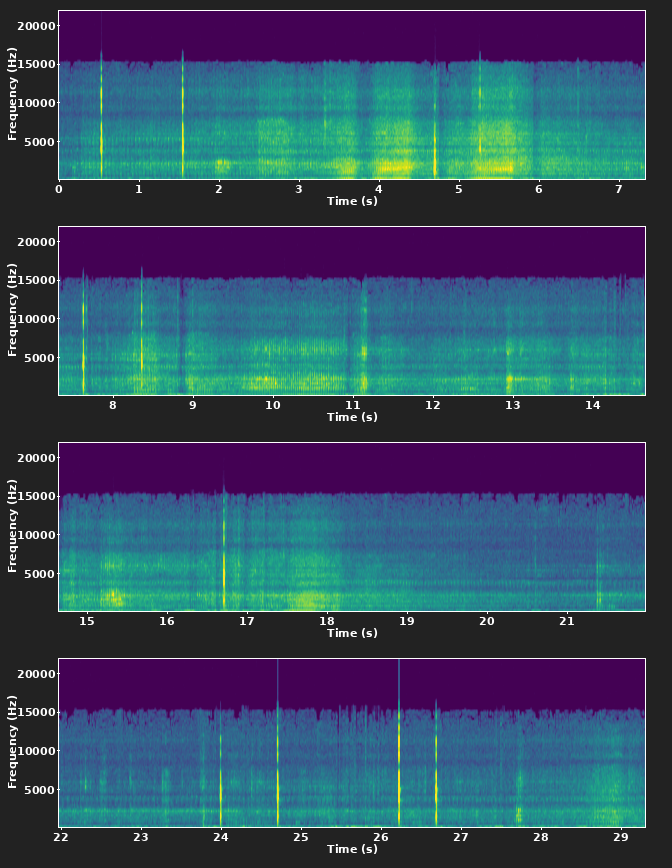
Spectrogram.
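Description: Enduro dirt bike's engine running and revving up and down as it is ridden over a rocky trail, heard from a camera mounted on the bike, with a constant low rumble and many sharp knocks from the bike hitting rocks.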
